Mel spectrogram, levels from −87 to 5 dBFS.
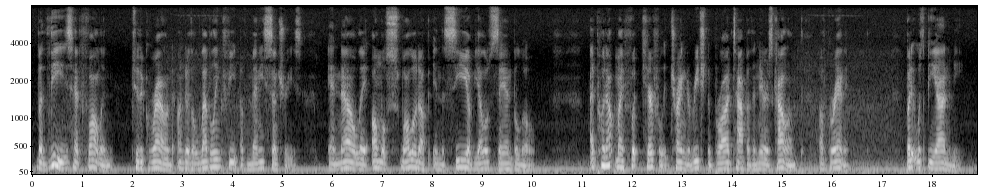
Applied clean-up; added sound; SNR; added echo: none; Car; 20 dB; none.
